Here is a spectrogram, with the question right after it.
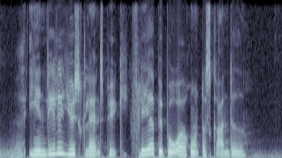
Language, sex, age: Danish, female, 26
